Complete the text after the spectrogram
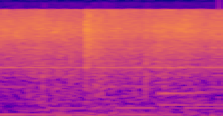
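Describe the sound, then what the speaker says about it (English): Steak frying in a frying pan with other ingredients, a steady close hiss of sizzling fat, faint and continuous. "So the last thing now we're gonna add is the steak."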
